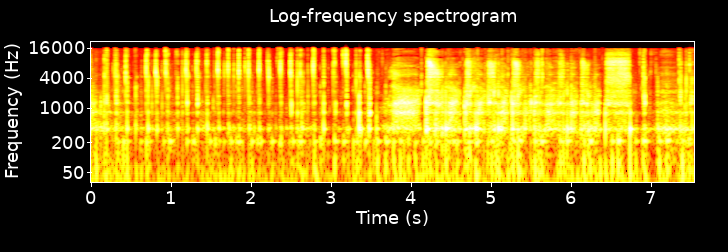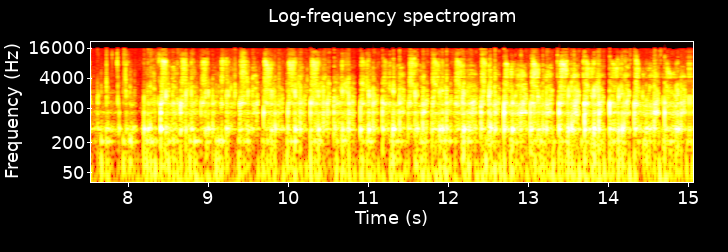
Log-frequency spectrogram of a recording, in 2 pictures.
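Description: Fingers tap and scratch the knobbed surface of a hollow blue foam roller held with its open end at the mic. A fast, uneven stream of soft taps and scratches rings through the tube with a steady hollow resonance around 200, 400 and 800 Hz. Brighter, denser scratching swells in just after the fourth second.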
